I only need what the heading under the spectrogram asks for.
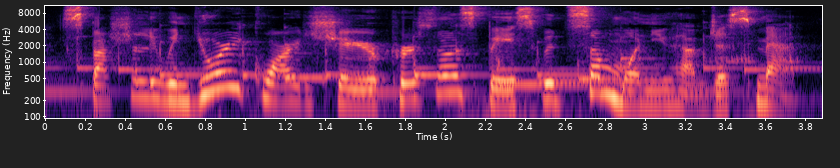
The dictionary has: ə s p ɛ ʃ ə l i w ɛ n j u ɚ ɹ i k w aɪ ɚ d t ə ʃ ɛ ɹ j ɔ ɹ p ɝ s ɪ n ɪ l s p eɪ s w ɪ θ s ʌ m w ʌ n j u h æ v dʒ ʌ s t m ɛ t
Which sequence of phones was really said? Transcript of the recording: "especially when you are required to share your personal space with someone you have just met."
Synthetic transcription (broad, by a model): s p ɛ ʃ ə l i w ɛ n j u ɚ ɹ i k w aɪ ɚ d t ə ʃ ɛ ɹ j ɔ ɹ p ɝ s ɪ n ɪ l s p eɪ s w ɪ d s ʌ m w ʌ n j u h æ v dʒ ʌ s t m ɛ t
